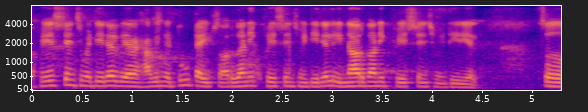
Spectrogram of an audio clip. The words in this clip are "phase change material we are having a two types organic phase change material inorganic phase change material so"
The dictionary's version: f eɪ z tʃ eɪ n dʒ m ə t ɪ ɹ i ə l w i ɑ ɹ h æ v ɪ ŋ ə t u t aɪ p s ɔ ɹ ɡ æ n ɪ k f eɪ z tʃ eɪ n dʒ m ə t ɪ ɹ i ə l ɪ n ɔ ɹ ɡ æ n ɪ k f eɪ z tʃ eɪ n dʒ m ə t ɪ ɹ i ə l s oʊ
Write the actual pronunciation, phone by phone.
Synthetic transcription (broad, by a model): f eɪ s tʃ eɪ n dʒ m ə t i ɹ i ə l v i ɑ ɹ h æ v ɪ ŋ ə t u t aɪ p s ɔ ɹ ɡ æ n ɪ k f eɪ s tʃ eɪ n dʒ m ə t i ɹ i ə l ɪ n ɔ ɹ ɡ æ n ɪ k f eɪ s tʃ eɪ n dʒ m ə t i ɹ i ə l s oʊ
